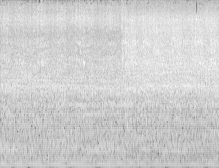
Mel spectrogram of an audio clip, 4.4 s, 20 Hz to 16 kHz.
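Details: Worn-out John Deere 3020 diesel tractor, started after bleeding the fuel pump: heavy diesel clatter holding a steady low thrum at even speed; running smoothly, normal.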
